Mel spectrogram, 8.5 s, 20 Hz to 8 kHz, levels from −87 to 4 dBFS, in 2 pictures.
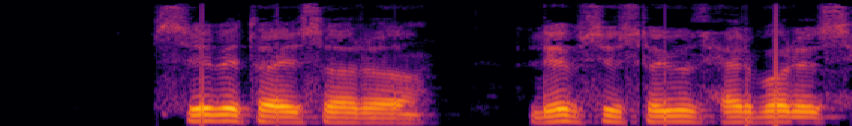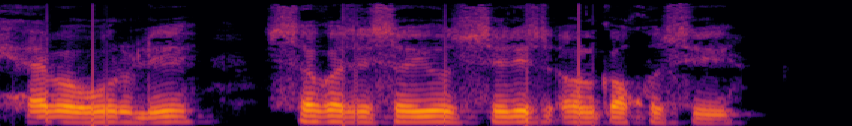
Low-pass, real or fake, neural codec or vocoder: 7.2 kHz; real; none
